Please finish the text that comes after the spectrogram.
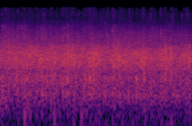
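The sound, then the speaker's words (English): A crowd claps steadily and densely for a few seconds, a continuous wash of many hands with no voices over it and an even, sustained loudness throughout. The audience is applauding the tech crew. “The tech guys deserve a great round of applause.”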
